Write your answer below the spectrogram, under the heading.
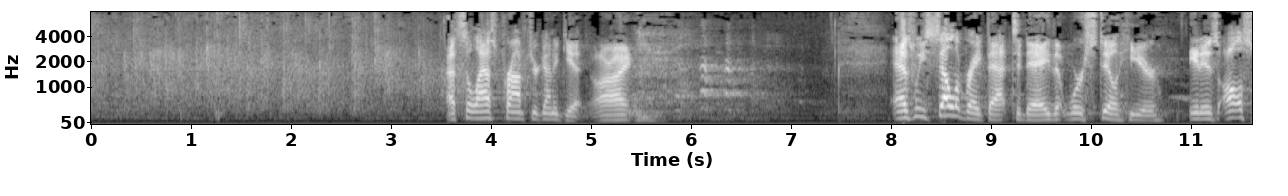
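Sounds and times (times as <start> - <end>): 
audience applause: 0.0 - 4.6
speech: 3.6 - 5.8, 8.0 - 11.6
laughter: 5.4 - 7.3.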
